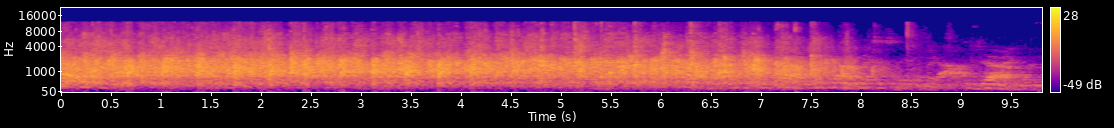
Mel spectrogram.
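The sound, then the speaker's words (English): A crowd applauds steadily with dense, bright clapping for about eight seconds, then the clapping thins out and fades to a few scattered claps. The applause is at the Mansfield 2023 Veterans Day Parade awards, for Legacy High School JROTC placing third for Best JROTC Unit. “Okay, round of applause.”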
